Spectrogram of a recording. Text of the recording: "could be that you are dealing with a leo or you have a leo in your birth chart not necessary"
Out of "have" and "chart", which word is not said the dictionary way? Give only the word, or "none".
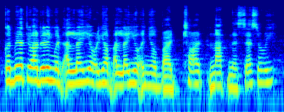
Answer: have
